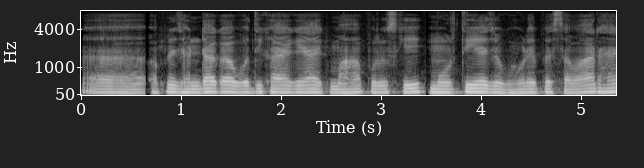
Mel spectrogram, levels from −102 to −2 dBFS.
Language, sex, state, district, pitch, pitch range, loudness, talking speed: Hindi, male, Chhattisgarh, Bilaspur, 120 Hz, 115-125 Hz, -28 LUFS, 255 wpm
